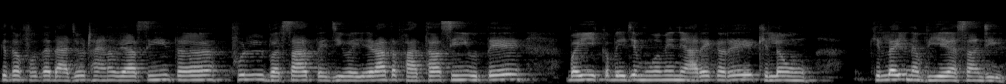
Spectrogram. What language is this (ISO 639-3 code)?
snd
